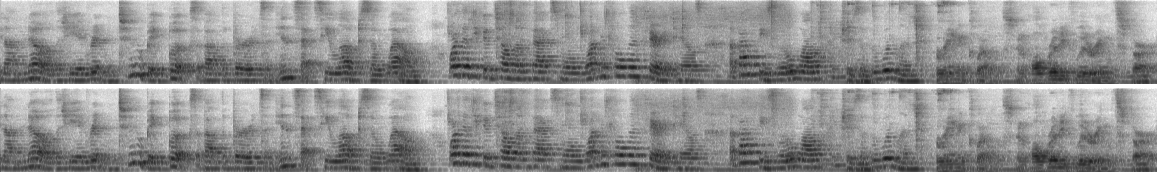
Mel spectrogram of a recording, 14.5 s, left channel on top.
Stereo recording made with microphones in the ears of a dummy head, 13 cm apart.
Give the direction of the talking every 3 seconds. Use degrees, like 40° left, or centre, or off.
30° right, centre, 40° left, 10° left, 20° right.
